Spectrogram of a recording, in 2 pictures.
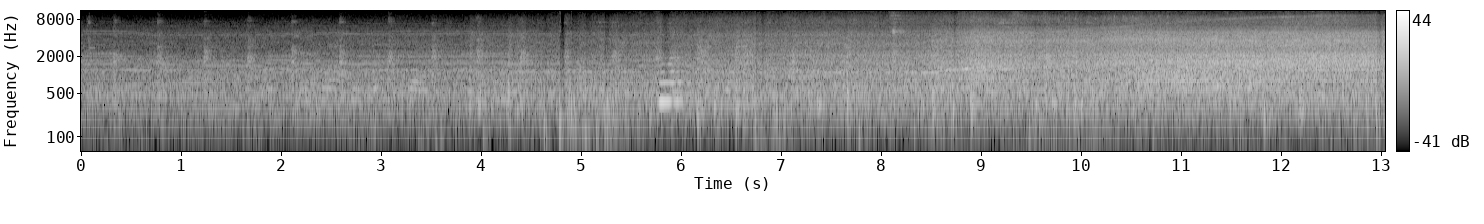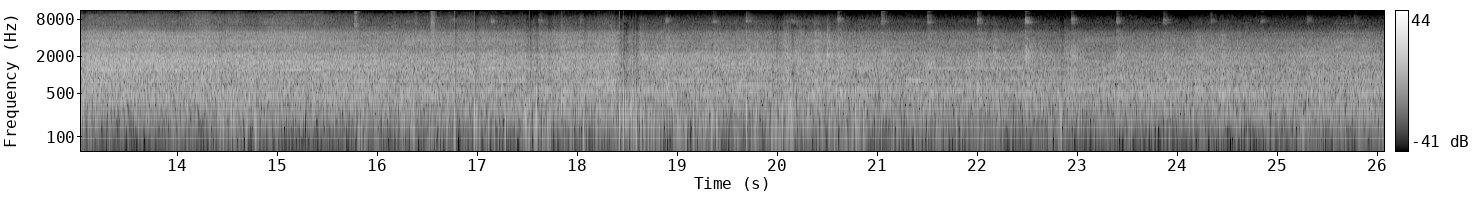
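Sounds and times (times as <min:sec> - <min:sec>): train rushing along rails: 0:00.0 - 0:26.0
train horn toot: 0:05.7 - 0:06.3.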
